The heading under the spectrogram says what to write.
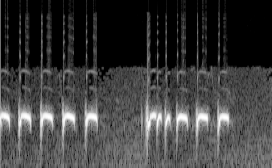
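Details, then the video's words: Zebra dove song used at night as a lure to get reluctant doves singing: crisp, staccato mid-pitched coos, five evenly spaced, a brief gap, then six more in quicker succession, with a quiet background. "Terapi perkutut malam hari paling ampuh untuk Pancingan perkutut males bunyi"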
